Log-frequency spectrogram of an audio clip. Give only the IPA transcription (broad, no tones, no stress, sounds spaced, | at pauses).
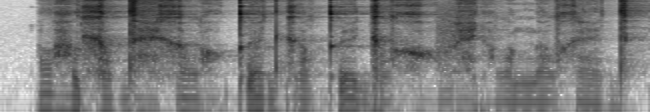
lˠ æ̤ lˠ xʲ ɵ lˠ d æ̤ x ʉ lˠ o̤ kʼ œ d kʲ ɔ lˠ kʼ ø ɡʲ œ lˠ x ɔ̤ v æ̤ ɾʲ ɔ̤ lˠ ɵ ŋ œ lˠ x æ d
